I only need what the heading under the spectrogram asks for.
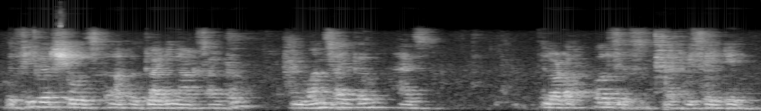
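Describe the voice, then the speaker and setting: A man's voice: mid-range voice, a little slow, fairly bright tone. Echoey, distant man hedging through a thesis defense. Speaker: PhD candidate defending a thesis. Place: large echoey room. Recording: echoey hall, distant mic, dull, faint noise.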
